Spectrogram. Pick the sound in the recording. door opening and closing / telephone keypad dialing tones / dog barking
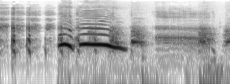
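dog barking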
